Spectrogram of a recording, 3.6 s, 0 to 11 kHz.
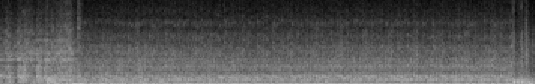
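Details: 2006 Ford 6.0L Powerstroke diesel that sat off and on about 2 years, low on fluids: quick catch with no long cranking, then a steady deep idle that settles evenly; starts right up and sounds healthy.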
